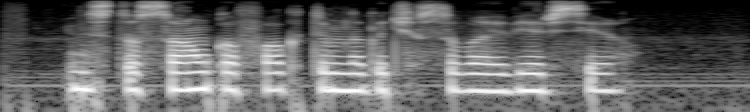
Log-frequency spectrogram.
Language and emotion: Russian, neutral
